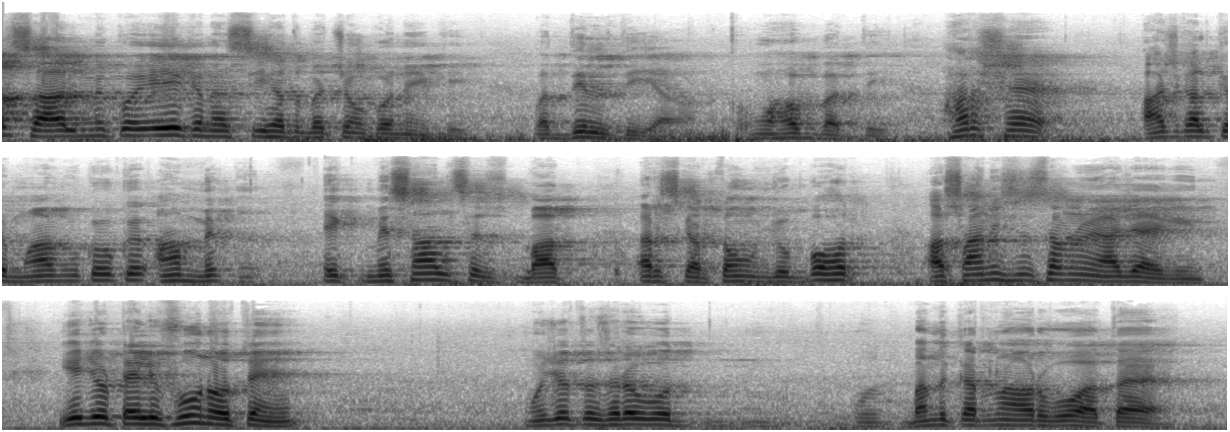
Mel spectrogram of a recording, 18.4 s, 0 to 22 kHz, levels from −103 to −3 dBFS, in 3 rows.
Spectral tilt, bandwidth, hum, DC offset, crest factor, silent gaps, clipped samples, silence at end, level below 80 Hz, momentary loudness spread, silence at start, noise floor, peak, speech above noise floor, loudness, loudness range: -5.5 dB/octave; 14.5 kHz; none; under 0.1%; 16 dB; none; under 0.1%; 0.05 s; -34 dBFS; 19 LU; 0 s; -39 dBFS; 0 dBFS; 23 dB; -16 LUFS; 6 LU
